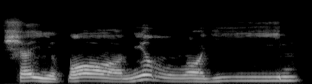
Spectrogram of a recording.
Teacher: huruf ro, dia getar dan ada samarnya ya. Menurut Imam Sulaiman Al-Jamzuri, dia takrir ada sifat takrirnya, tetapi ada juga sifat samarnya dalam pengucapan tersebut.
